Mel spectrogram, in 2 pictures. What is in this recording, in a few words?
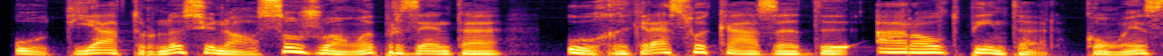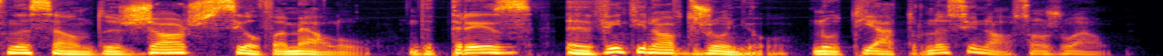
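Portuguese, male, narration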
